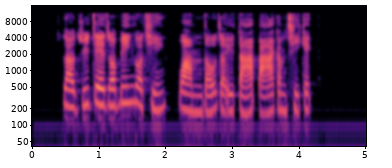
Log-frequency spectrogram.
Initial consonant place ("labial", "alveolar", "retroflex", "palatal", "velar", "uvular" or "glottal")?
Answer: alveolar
